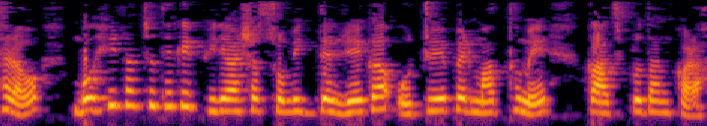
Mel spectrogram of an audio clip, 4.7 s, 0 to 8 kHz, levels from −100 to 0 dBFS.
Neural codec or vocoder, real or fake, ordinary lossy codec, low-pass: none; real; none; none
